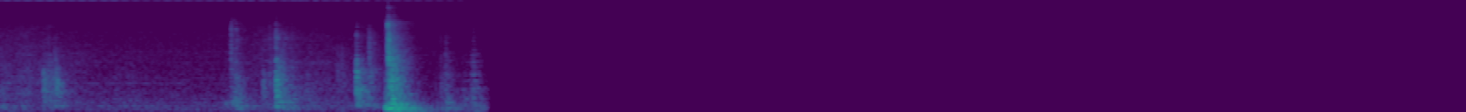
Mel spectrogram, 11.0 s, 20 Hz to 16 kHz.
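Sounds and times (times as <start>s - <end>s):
door shutting thump: 1.8s - 3.7s.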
